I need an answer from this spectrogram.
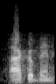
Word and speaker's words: Akobin: Is it Akobin? It's Akobin. Am I saying Akobin? Like, okay. Let me see. Akobin House. Akobin House, and it's in the Dinker symbol. so people can also get the pronunciation if they look, in the Adinkra dictionary, but it's Akobin.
